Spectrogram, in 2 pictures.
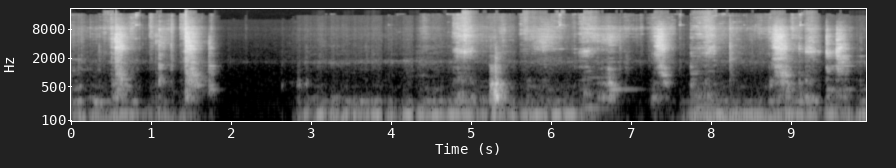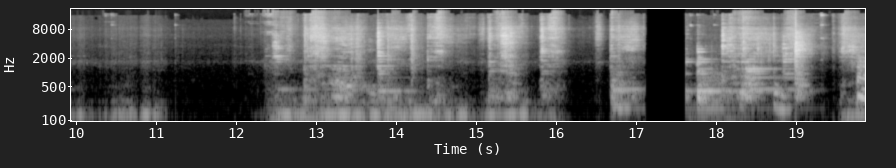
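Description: Urad dal and spices are dry-roasted with a little sesame oil in a pan for idli podi, with a spoon scraping and clinking against the metal in irregular bursts and brief pauses, close by.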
